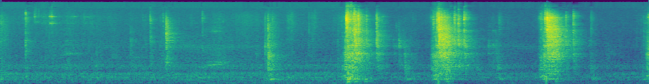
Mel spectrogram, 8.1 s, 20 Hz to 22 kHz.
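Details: Kawasaki KDX250 two-stroke, uncertain frame ground: four sharp kick strokes about a second apart, each a scrape and thump, no firing; later started with kill switch held in due to different wiring.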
